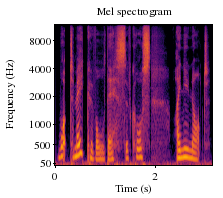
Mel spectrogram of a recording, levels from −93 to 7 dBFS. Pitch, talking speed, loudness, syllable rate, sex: 185 Hz, 210 wpm, -20 LUFS, 4.7 syllables/s, female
